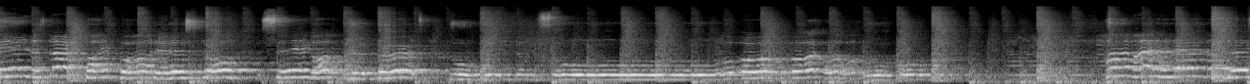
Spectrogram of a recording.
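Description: Live jazz band: a woman sings a melody at the microphone over a drum kit's cymbal strokes, holding one long note near the middle.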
